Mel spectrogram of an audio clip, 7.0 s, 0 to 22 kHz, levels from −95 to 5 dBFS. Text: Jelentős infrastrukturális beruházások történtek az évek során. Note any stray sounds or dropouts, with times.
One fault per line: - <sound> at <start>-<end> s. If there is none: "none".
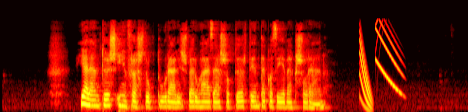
- chirp at 5.4-6.1 s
